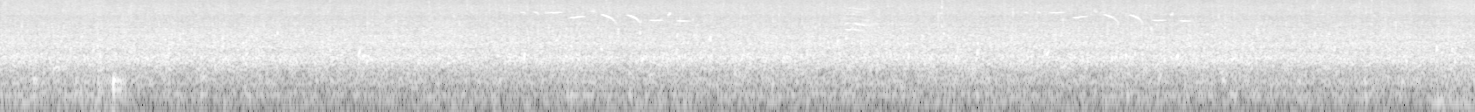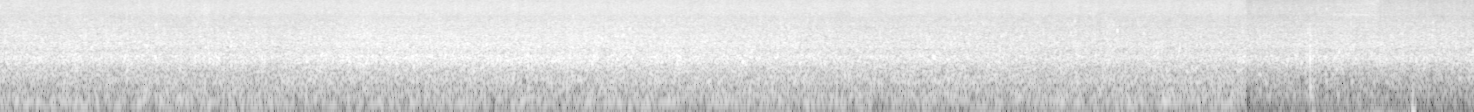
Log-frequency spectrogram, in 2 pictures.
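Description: A mountain stream running steadily with an even rush of water, with a few faint high chirps in the first half. Near the start a knife knocks twice on a wooden cutting board.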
